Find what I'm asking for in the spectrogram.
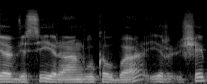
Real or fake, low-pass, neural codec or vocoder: fake; 14.4 kHz; vocoder, 44.1 kHz, 128 mel bands every 256 samples, BigVGAN v2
